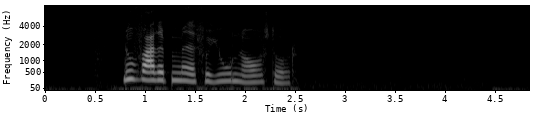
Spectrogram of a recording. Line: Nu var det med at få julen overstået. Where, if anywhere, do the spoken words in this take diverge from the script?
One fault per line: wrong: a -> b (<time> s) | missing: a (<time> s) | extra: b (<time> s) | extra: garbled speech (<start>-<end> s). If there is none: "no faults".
no faults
